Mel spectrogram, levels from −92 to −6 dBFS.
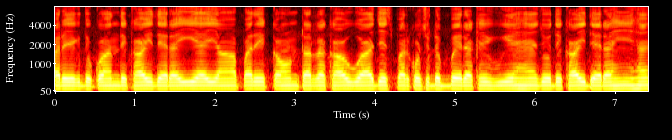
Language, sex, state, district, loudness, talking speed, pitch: Hindi, male, Chhattisgarh, Kabirdham, -15 LUFS, 210 wpm, 120 Hz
